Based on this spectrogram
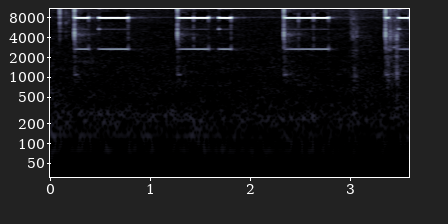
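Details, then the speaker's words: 1968 Harley-Davidson generator Shovelhead ignition points checked with a meter to earth. Short beeps about once a second cut off cleanly when the points open, so the points ground normally. "So just for fucking, to be double sure, earth again, put this dog on here, open the points, see it shuts it up."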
